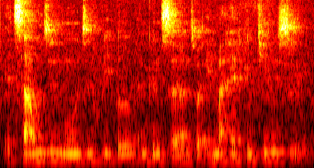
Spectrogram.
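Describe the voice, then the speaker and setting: A man's voice: medium pitch, level tone, moderate pace, darkish tone. A man reads a prepared literary talk as an author, sounding nervous and earnest. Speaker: author giving a speech. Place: echoey indoor event venue. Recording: very echoey hall, faint background noise.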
